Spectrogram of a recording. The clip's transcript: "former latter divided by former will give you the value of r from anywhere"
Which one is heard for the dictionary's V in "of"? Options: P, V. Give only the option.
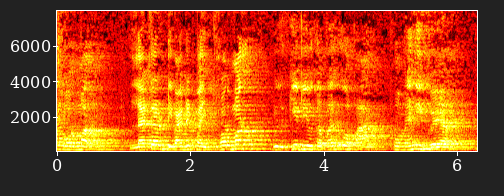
P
